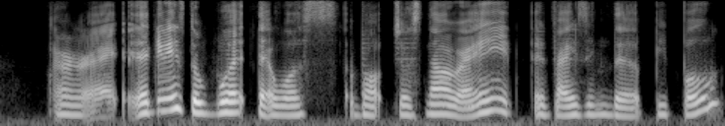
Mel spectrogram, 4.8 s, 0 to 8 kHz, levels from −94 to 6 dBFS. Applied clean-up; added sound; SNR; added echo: neural diffusion model UNIVERSE++.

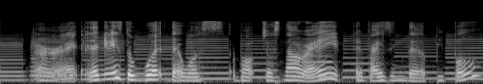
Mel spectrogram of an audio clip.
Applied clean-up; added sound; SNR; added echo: none; Wind instrument, woodwind instrument; 10 dB; none.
